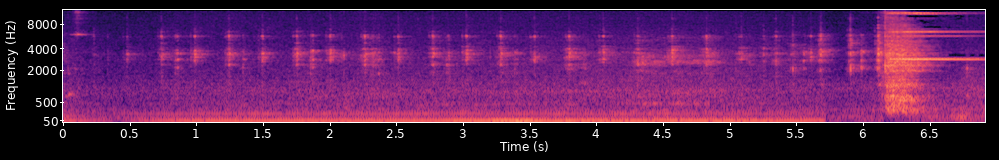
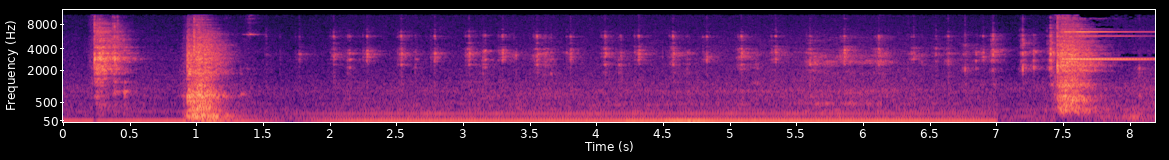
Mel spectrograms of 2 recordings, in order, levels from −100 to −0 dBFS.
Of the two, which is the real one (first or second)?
second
